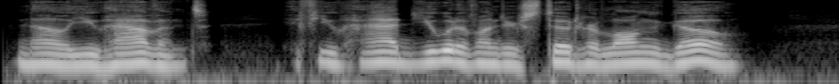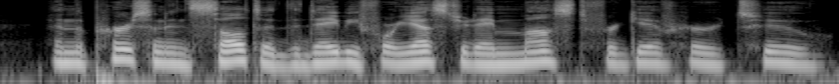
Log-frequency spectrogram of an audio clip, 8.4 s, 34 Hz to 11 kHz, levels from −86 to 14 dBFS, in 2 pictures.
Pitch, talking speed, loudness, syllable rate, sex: 145 Hz, 170 wpm, -18 LUFS, 5.1 syllables/s, male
